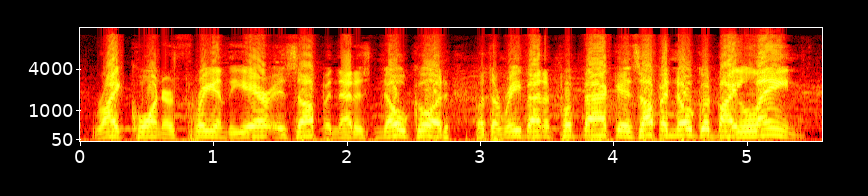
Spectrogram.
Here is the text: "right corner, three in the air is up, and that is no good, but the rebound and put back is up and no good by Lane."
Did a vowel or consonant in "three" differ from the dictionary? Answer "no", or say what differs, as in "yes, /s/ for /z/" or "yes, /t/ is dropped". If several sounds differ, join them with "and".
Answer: no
